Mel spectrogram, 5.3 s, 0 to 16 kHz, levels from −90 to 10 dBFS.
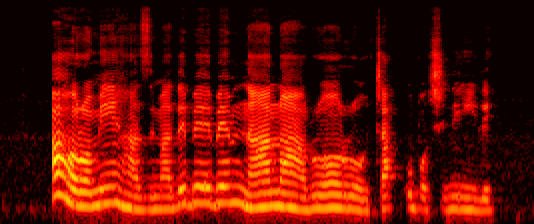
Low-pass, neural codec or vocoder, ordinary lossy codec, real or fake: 14.4 kHz; vocoder, 44.1 kHz, 128 mel bands every 512 samples, BigVGAN v2; none; fake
